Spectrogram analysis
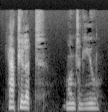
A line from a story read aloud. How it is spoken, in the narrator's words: the prince said sadly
